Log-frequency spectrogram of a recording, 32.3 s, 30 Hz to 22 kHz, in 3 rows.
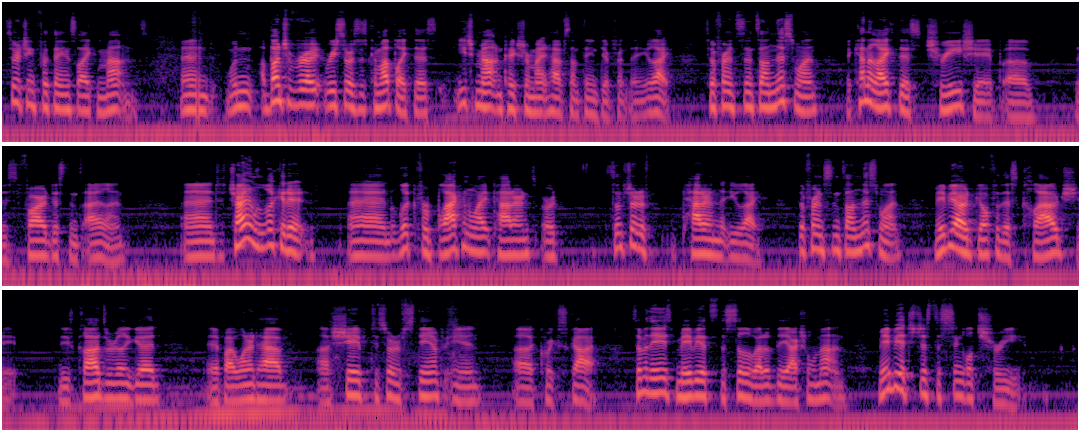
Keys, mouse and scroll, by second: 0.9 scroll down 3, 1.6-3.6 scroll down 16, 3.6 scroll, 3.7-4.1 scroll up 6, 4.5 scroll down 1, 6.1 scroll, 15.0-17.1 scroll down 16, 17.1-18.0 scroll up 15, 18.0-18.4 scroll down 3, 18.4 scroll, 22.5-24.0 scroll down 11, 24.0-26.2 middle drag, 24.0-24.3 scroll, 25.1-27.5 scroll, 27.6-28.3 scroll up 13, 31.0-31.8 scroll down 7.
